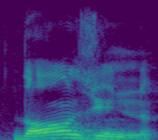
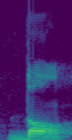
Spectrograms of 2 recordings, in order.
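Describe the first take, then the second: First: "dans une" joined as "da zyn", the s sounding as z; liaison z sound. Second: "Dans" said as "da", the final s fully silent. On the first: Teacher showing the z liaison in "dans une". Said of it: "ولاحظ هنا إن الاس تنطق زد أيضًا". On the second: Teacher showing "Dans" alone ends without the s. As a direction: say "Dans" alone with no s sound at the end. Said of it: "لو هنقول dans لوحدها لا تنطق الاس". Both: Shown as a demonstration.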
